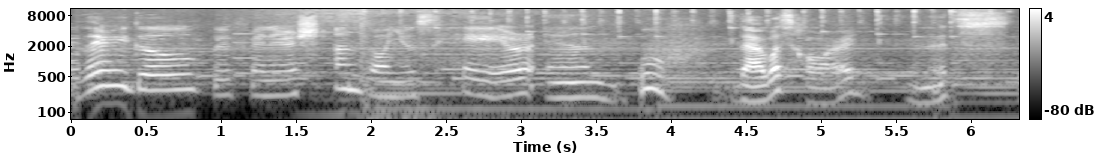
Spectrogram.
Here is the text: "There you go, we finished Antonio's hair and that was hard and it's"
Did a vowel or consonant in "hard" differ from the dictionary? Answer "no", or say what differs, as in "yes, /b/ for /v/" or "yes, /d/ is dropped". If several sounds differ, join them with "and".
no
